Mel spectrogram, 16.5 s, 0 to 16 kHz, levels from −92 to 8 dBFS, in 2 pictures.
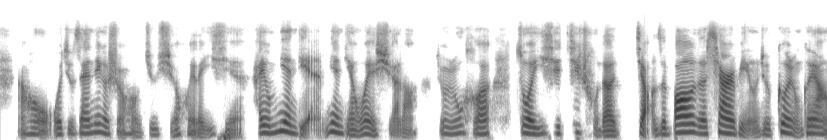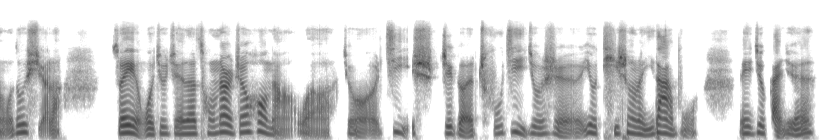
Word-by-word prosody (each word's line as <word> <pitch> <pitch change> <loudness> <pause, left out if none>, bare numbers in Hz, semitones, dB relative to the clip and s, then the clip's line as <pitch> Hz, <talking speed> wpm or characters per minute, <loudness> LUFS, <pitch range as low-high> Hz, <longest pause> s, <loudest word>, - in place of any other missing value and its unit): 然 - - -5
后 165 - -2
我 165 - -1
就 - - -9
在 185 -1 0
那 215 +2 -2
个 180 - -1
时 - - -5
候 110 - -8
就 150 +6 -10
学 - - -6
会 - - -6
了 95 - -4
一 95 - -9
些。 165 - -7
还 190 - 0
有 195 - +2
面 220 +1 +1
点， 175 - -2
面 220 -2 +1
点 140 -6 -2
我 175 - +1
也 165 - 0
学 145 - -1
了， - - -6 0.2
就 - - -7
如 175 +3 -4
何 170 -3 0 0.2
做 190 -3 +4
一 165 - -1
些 180 +1 -4
基 210 +5 -7
础 - - -6
的 130 0 +3 0.2
饺 - - +3
子、 165 +3 -2
包 210 +6 +9
子、 175 -3 +1
馅 195 +3 +6
儿 180 -2 +9
饼， 145 - -4
就 145 - -4
各 215 -4 +2
种 - - -5
各 185 - +1
样 185 - +3
我 - - -4
都 205 +2 -1
学 - - 0
了。 - - -2 0.5
所 195 - +3
以 195 -2 +7
我 155 +1 -2
就 180 +3 -6
觉 170 -1 -2
得 175 0 +2
从 180 +1 -7
那 220 - +6
儿 215 - +5
之 210 +3 -1
后 230 +1 +1
呢， - - -2 0.2
我 - - -5
就 - - -4
技 220 -3 -6
是 - - +5
这 180 - +2
个 - - 0
厨 180 +3 -4
技 210 -3 -3
就 170 -1 -5
是 180 -4 -3
又 200 -2 -2
提 175 - -1
升 185 +1 +3
了 165 - -1
一 150 - -4
大 190 -2 +5
步， - - -12 0.4
所 - - -2
以 180 - -3
就 190 +2 -1
感 - - +2
觉， 105 -9 -2
180 Hz, 305 characters per minute, -25 LUFS, 165-200 Hz, 0.5 s, 包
